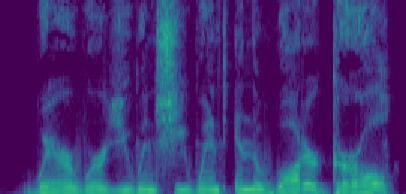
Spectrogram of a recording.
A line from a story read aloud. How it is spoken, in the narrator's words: Dabjila growled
